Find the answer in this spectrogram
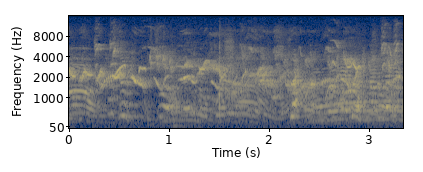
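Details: White-rumped shama from Belitung island pouring out a busy, squawky medley of harsh chatters mixed with short bright whistles, packed tightly together with almost no pauses.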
